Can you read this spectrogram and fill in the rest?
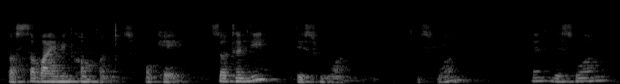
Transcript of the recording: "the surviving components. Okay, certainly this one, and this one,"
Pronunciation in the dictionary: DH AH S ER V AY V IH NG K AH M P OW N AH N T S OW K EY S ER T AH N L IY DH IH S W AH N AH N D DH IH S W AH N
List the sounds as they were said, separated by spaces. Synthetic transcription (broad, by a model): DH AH S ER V AY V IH NG K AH M P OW N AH N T OW K EY S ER T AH N L IY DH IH S W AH N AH N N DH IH S W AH N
